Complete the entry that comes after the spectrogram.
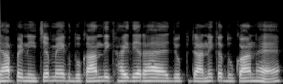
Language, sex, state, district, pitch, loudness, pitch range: Hindi, male, Jharkhand, Garhwa, 155 Hz, -17 LUFS, 150-165 Hz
